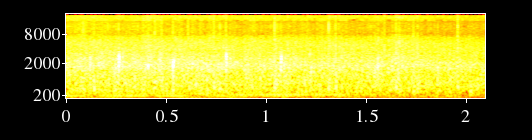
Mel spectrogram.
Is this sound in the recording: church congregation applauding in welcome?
yes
